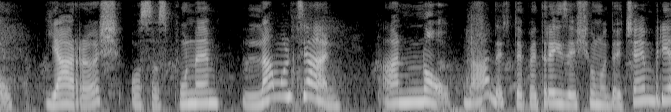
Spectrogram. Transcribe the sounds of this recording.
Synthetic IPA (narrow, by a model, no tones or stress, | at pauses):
jaɾəʃʲo̞səspune̞m | lamult̪sʲanʲ | anʲːo̞wd̪ad̪e̞t͡ʃd̪e̞pe̞t̪ɾe̞jze̞t͡ʃʃiunud̪e̞t͡ʃe̞mbɾije̞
